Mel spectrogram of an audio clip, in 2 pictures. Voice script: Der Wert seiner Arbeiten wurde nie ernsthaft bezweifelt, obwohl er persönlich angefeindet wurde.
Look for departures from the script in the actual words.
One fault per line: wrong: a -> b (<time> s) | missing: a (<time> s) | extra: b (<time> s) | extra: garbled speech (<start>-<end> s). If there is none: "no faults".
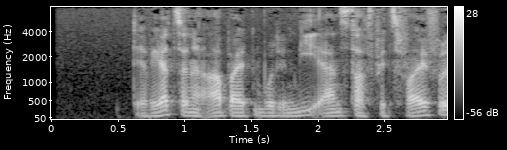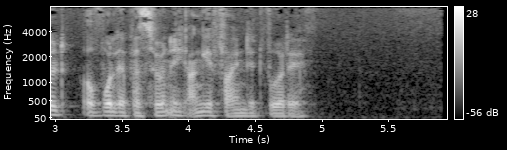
no faults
